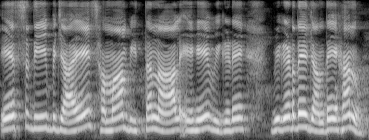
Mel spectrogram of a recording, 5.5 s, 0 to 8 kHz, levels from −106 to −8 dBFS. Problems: none marked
